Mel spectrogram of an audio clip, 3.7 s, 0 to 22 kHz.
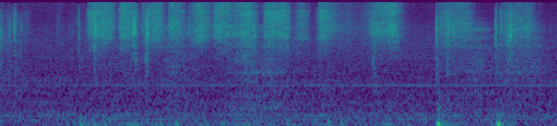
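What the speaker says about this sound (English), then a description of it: "Just gonna flip it over and give it a rub." A hand rubs firmly across a 12x12 paper scrapbook layout with a hexagon background, a close, steady scraping friction with two soft thumps near the end.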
